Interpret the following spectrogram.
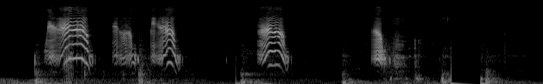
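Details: Frog calling, a sound used to lure birds, chickens and other fowl: quick run of three rasping, downward-sweeping harmonic notes, a brief gap, then two more, over a low background hum.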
